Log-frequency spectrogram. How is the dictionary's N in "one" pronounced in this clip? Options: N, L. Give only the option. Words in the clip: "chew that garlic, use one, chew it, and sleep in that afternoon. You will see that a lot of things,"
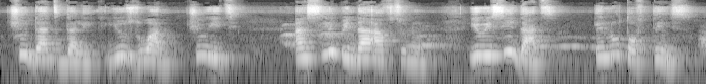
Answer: L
